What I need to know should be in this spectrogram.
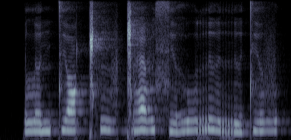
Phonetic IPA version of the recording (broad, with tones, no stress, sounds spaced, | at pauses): l ə˧ nʲ tʲ ɒ˦ ǁʰ ɨ˦˨ v ɡ͡ǁ æ˦ v sʲ ə˨ ɦ u˧ r ɨ˦˨ r ɨ˨ tʲ ə˦ v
